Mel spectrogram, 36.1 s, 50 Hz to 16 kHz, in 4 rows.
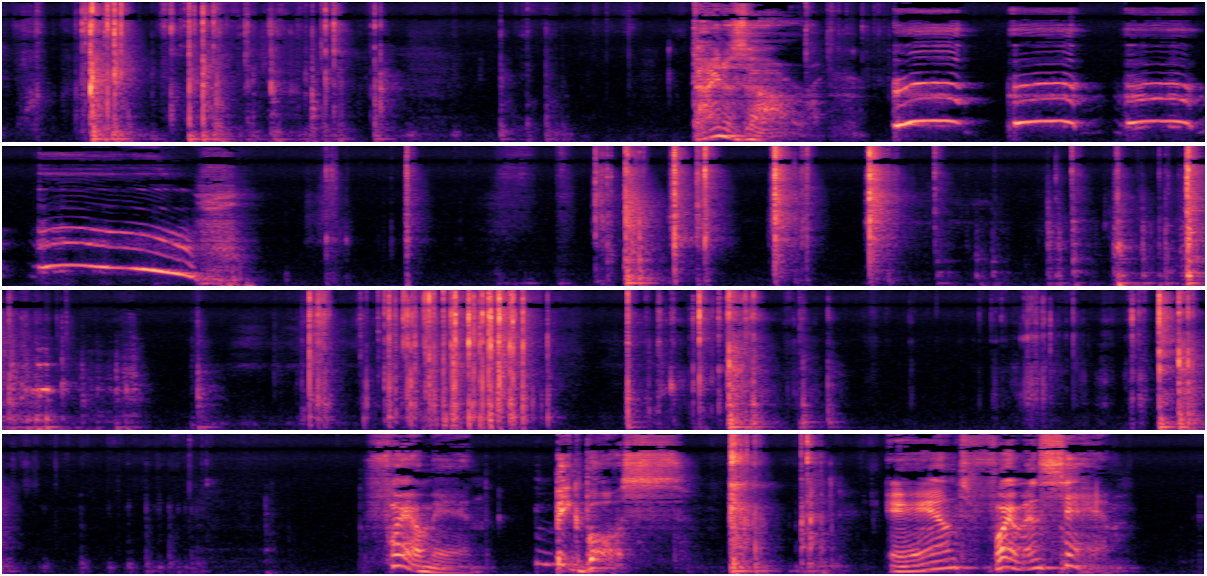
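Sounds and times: plastic rattle: 0:25.4 - 0:26.8.

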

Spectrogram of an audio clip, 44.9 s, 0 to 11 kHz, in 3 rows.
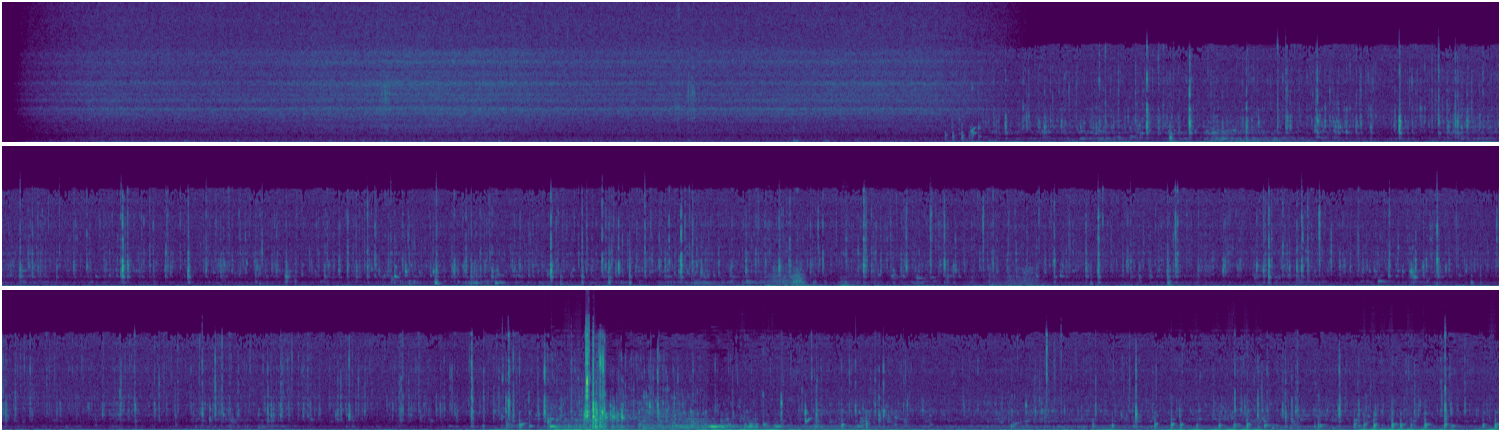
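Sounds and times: muffled underwater rumble: 0:00.1 - 0:44.9
crackling clicks underwater: 0:01.3 - 0:44.9
rush of water: 0:30.8 - 0:44.9.

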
